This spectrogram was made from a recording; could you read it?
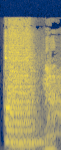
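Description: A single loud, blaring air horn blast, harsh with a rich buzzing tone, lasting under a second and wavering slightly in pitch near the end.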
